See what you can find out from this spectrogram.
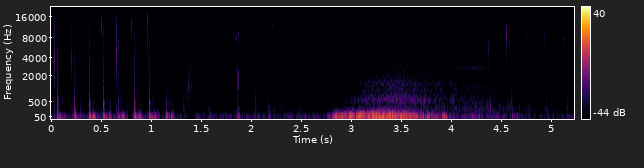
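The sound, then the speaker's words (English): Rapid tongue clicks snap in a quick run, followed by a soft, breathy exhale of smoke, and then another short burst of clicks; all are faint and quiet, with no talk. “Just take in your air, click your tongue, and when you're letting it out, make sure to click your tongue as well.”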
